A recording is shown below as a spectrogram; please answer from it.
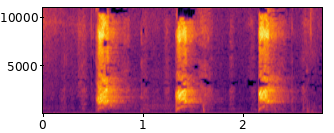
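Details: Dog barking while a corgi and a silky terrier fight over toys: three sharp, loud barks spaced about 0.8 seconds apart, each with a quick onset and fading tail, over a faint steady low hum.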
